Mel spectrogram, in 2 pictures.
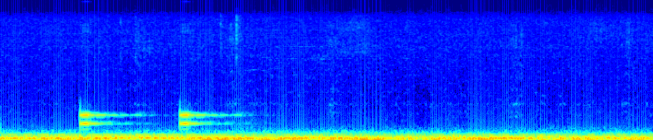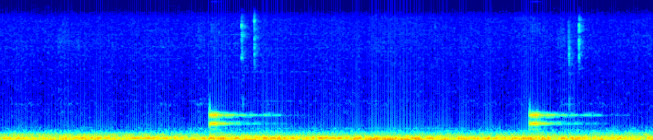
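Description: A short electronic chime sounds as game dialogue pops up.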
